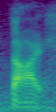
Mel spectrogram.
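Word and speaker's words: dæg: It has a G at the end, although it was actually pronounced more like a Y. It was die.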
